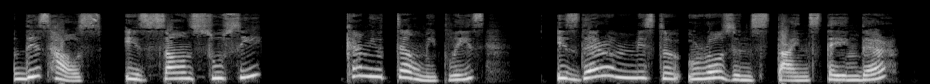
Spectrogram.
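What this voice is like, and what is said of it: Slow speech with foreign accent. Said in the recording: “spoke slowly, with a foreign accent.”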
